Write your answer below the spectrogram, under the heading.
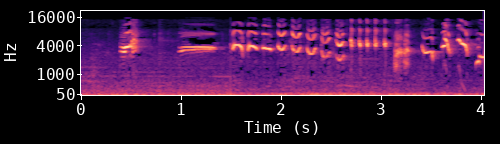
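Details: Oriental magpie-robin song meant to trigger other birds into singing: a short sharp note, a thin drawn-out whistle, then a quick series of repeated looping whistles and bright chips.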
